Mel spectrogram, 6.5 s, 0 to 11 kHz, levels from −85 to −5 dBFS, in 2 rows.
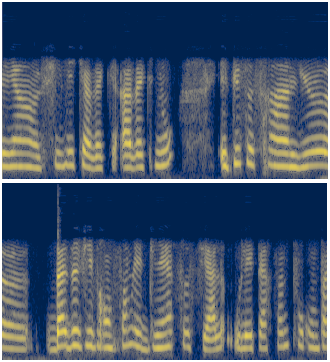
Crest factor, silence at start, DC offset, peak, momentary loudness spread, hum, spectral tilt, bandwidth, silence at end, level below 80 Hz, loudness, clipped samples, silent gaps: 20 dB; 0 s; under 0.1%; 0 dBFS; 10 LU; none; -7 dB/octave; 5.6 kHz; 0 s; -64 dBFS; -20 LUFS; under 0.1%; none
